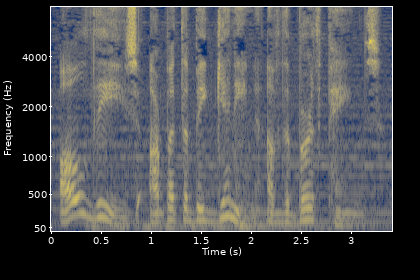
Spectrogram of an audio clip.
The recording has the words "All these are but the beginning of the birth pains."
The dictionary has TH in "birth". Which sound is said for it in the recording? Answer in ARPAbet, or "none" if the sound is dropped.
TH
